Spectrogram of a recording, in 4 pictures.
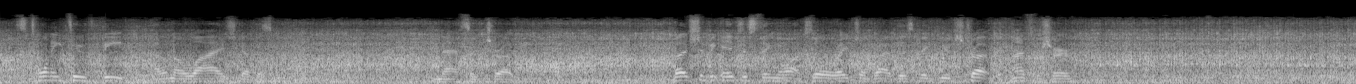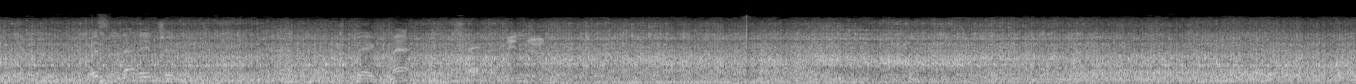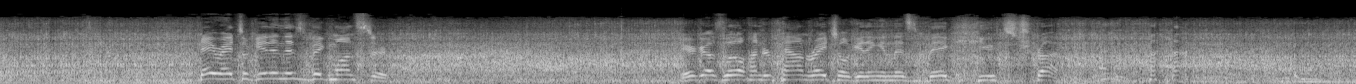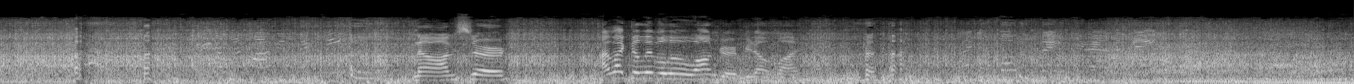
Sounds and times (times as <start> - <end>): Truck: 0.0 - 54.2
Speech: 0.2 - 2.8, 4.3 - 5.2, 6.7 - 10.8, 14.4 - 15.4, 17.1 - 19.1, 29.1 - 31.0, 33.9 - 38.4, 42.7 - 45.8, 46.7 - 48.7, 50.3 - 52.3.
